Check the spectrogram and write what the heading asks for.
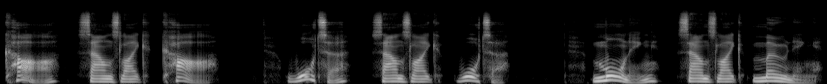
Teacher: The second feature is the letter R. In many British accents, especially Received Pronunciation, which is the classic clear British accent, the R at the end of a word is often silent.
